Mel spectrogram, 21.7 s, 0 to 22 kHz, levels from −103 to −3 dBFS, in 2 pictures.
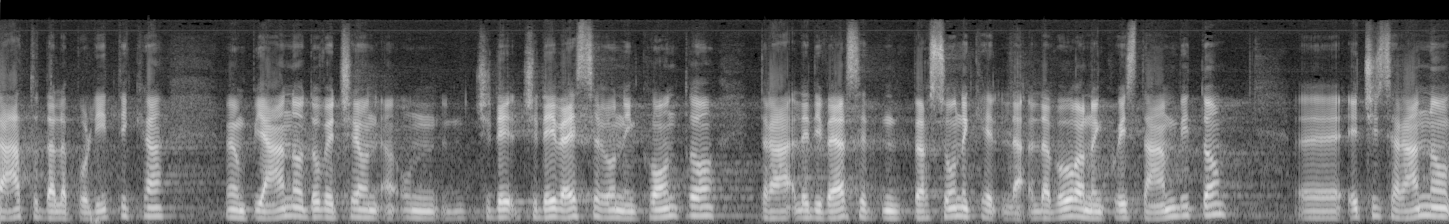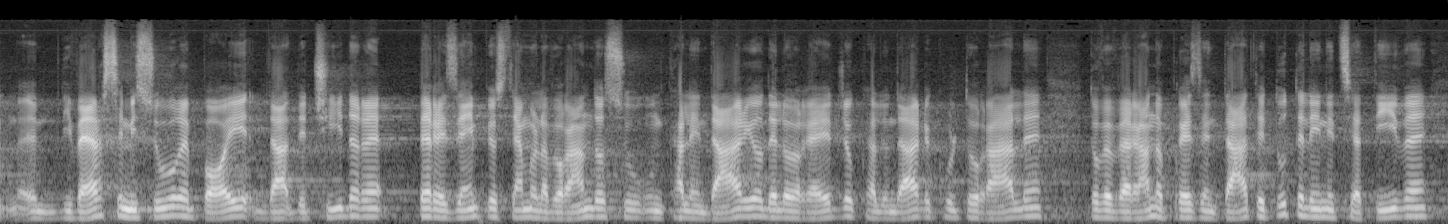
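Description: Nothing in this audio stood out as a technical problem on listening.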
